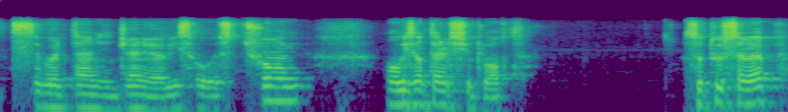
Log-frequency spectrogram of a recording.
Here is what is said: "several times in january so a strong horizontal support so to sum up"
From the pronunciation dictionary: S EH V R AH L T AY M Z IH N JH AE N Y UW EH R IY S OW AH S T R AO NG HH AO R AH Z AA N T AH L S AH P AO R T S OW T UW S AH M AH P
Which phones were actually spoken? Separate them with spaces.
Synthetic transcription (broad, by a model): S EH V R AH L T AY M Z IH N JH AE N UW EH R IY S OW AH S T R AO NG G AO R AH Z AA T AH L S AH P AO R T S OW T UW S AH M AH P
